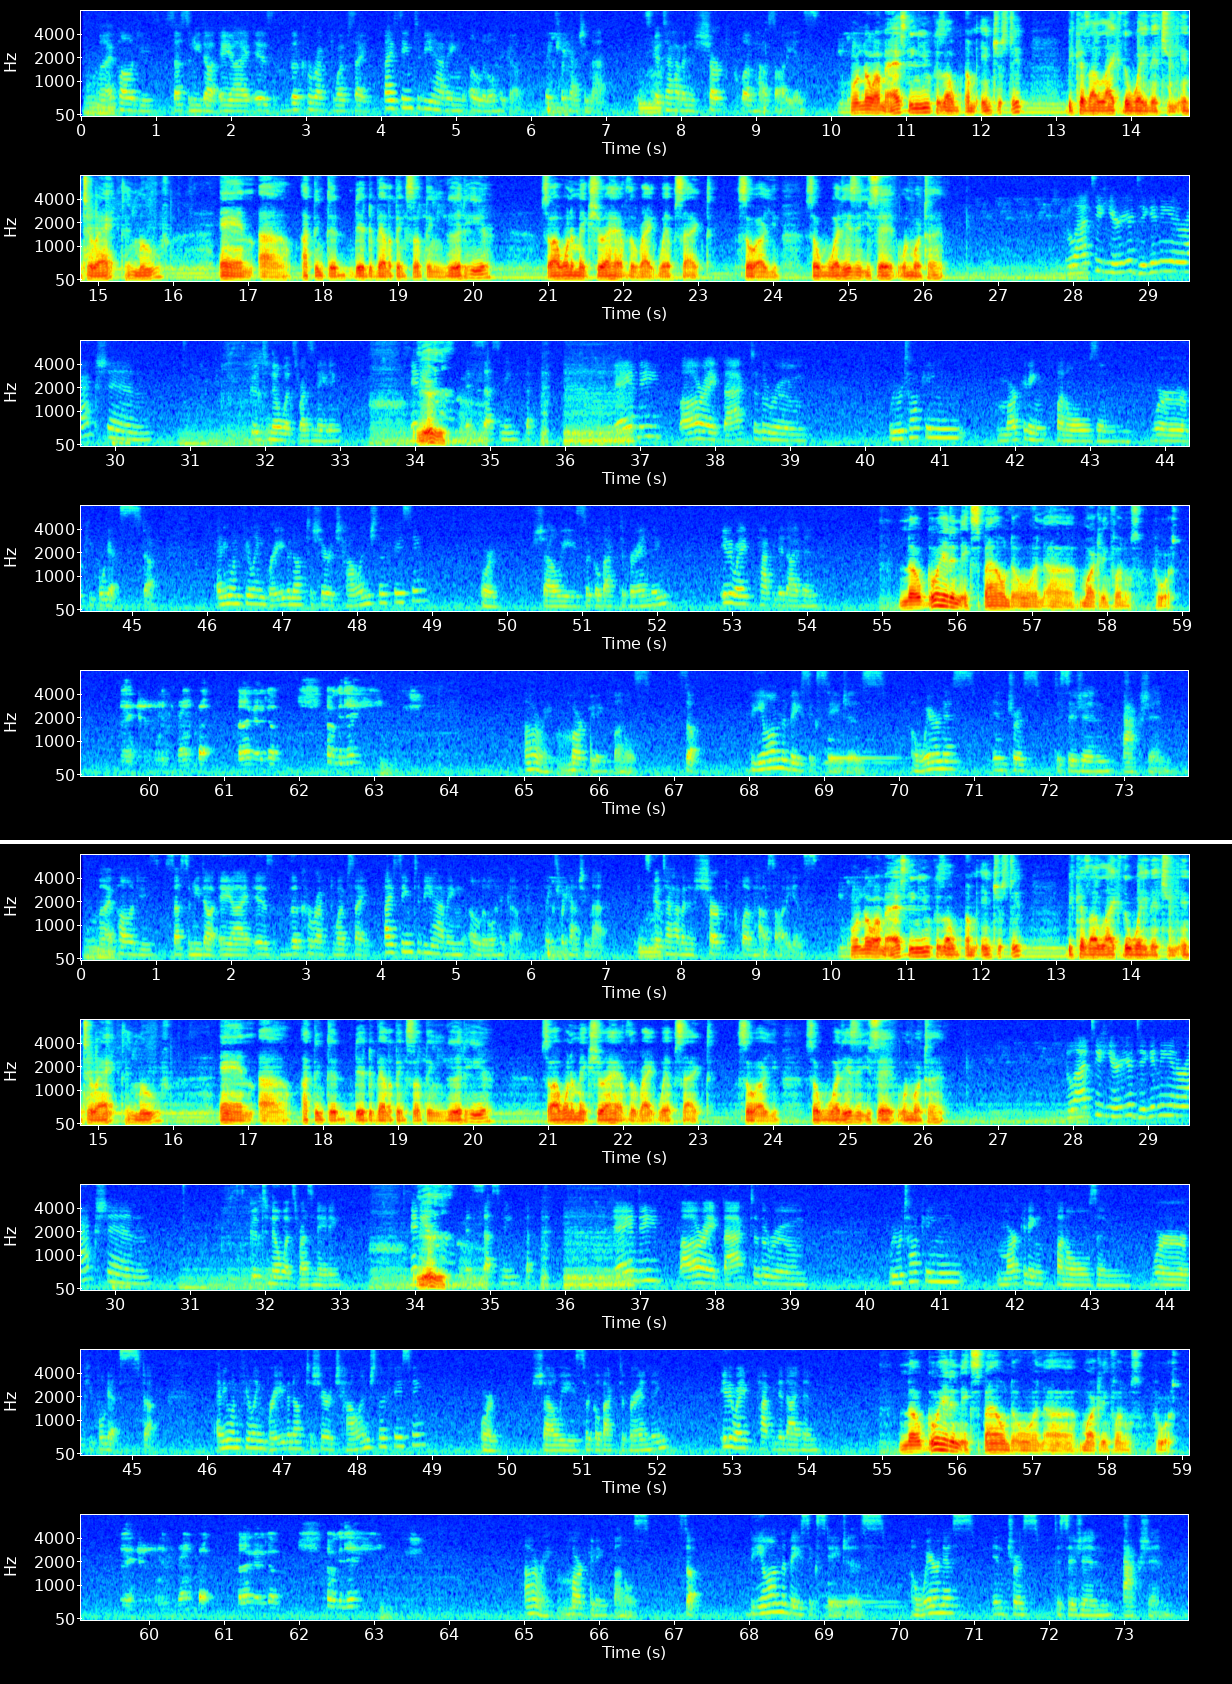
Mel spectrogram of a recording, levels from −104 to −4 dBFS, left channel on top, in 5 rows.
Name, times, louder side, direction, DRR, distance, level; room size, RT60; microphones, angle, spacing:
voice 1, 0.1-5.8 6.2-6.9 7.6-9.7 27.9-30.5 31.8-33.0 33.9-34.2 34.7-35.4 36.6-39.2 40.3-41.3 41.7-43.5 43.8-45.3 46.1-48.9 49.6-49.8 50.3-52.2 52.8-54.1 65.0-66.5 67.1-67.3 67.9-71.0 71.2-73.7, equal, 25° right, 2.3 m, -45 dB
voice 2, 10.2-20.3 20.5-23.0 23.5-26.3 33.5-34.4 36.0-36.6 55.2-58.9, left 1 dB, 10° left, 0.4 m, -21 dB
voice 3, 59.6-64.1, left 1 dB, 85° left, 3.2 m, -48 dB
11.5 x 3.9 x 2.2 m
head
